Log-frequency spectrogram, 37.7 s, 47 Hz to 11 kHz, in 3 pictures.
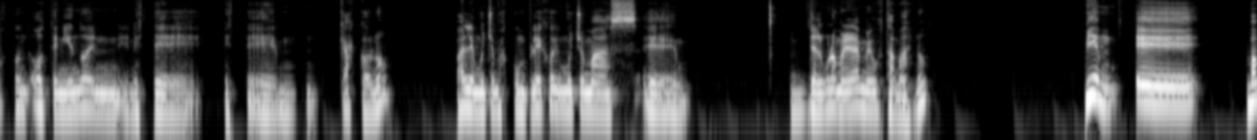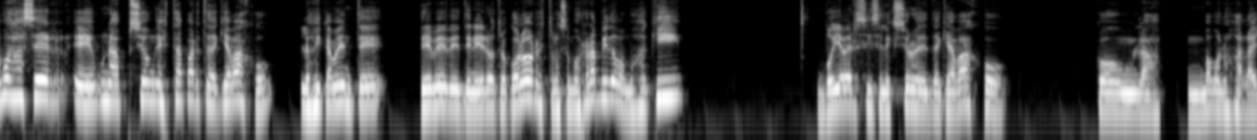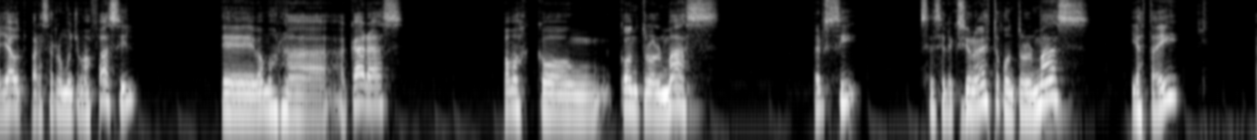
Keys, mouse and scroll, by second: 8.8-10.3 scroll up 3, 10.6 middle click, 11.3 middle click, 15.0 right click, 16.0 Tab, 16.6-17.3 scroll up 2, 17.3 right click, 18.1 Tab, 18.5 right click, 19.1 Tab, 20.6 middle click, 22.9 right click, 25.0 click, 25.3 scroll up 2, 25.6 middle click, 26.4-26.8 scroll up 2, 28.6 click, 29.7 alt+shift+right click, 31.9 ctrl+KP_Add, 33.2 scroll down 2, 33.6 middle click, 35.5 ctrl+KP_Add, 36.2 ctrl+KP_Add.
